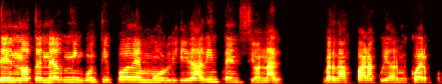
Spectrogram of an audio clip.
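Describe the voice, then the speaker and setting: In a dry, close sound with no echo, a woman with a medium pitch and a bright, sharp tone speaks at a fairly slow pace in a flat monotone. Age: 40s. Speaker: wellness program client. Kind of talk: testimony. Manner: halting, many filler words.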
